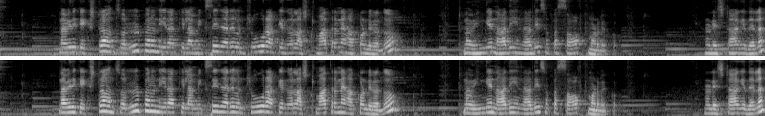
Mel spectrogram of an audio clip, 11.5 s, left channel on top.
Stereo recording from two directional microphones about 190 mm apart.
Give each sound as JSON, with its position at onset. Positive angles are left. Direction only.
{"t": 0.9, "sound": "a woman's voice", "side_deg": -40}
{"t": 6.9, "sound": "a woman's voice", "side_deg": -40}
{"t": 10.5, "sound": "speech", "side_deg": -40}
